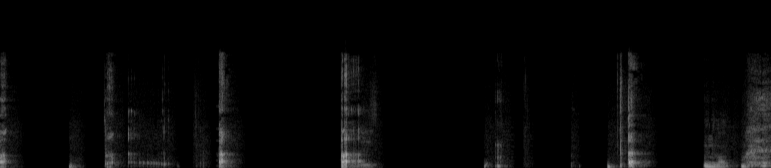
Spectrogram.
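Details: A series of short, irregular, throaty burps of varying loudness, from a royalty-free sound-effect compilation: burping.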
